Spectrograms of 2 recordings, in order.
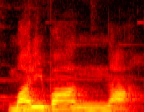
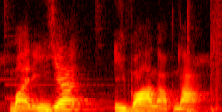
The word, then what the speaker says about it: Мария Ивановна: Sometimes in conversational speech, patronymic names get reduced, and you can hear Ivan Ivanich instead of Ivan Ivanovich, or Marivanna instead of Maria Ivanovna.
